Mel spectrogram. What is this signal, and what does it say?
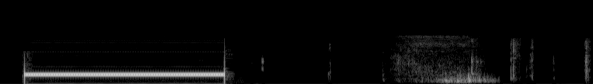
Ringback tone (North America), 440 + 480 Hz.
